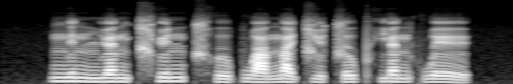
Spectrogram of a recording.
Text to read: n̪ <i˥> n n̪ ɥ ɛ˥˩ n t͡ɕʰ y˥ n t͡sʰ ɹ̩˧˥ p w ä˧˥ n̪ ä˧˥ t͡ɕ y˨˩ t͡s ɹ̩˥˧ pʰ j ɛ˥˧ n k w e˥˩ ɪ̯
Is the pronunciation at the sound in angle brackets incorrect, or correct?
incorrect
